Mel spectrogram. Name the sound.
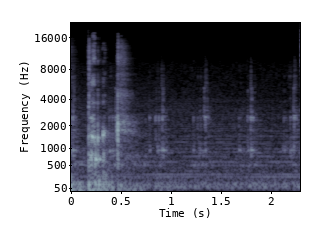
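grandfather clock ticking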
